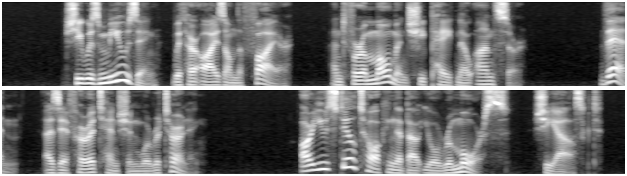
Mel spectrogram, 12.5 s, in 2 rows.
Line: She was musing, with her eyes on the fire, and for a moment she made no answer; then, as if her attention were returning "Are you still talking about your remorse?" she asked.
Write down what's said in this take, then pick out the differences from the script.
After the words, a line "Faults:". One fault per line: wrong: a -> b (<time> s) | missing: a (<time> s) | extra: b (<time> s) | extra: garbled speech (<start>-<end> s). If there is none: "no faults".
She was musing, with her eyes on the fire, and for a moment she paid no answer; then, as if her attention were returning "Are you still talking about your remorse?" she asked.
Faults:
wrong: made -> paid (4.2 s)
